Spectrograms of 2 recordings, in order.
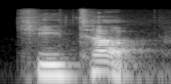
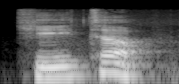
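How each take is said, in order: No difference in how they are said.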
